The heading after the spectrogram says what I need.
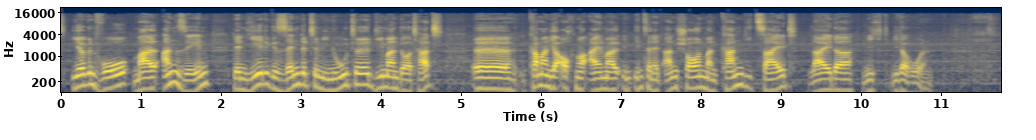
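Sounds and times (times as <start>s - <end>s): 
printer whirring while calibrating: 0.0s - 11.7s
speech: 0.1s - 11.0s.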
